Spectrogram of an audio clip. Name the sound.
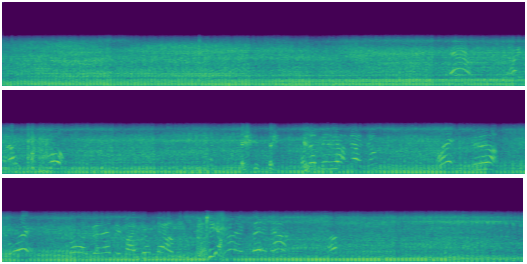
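tractor engine running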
